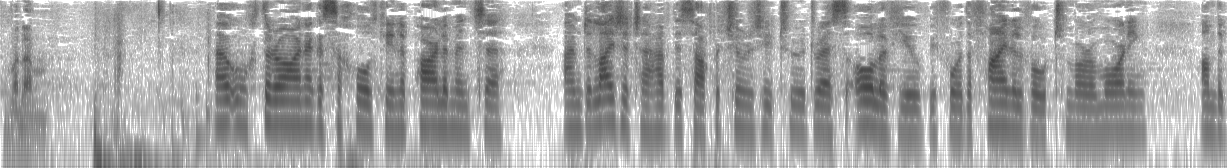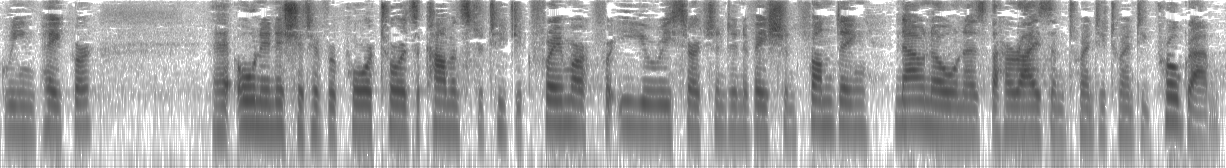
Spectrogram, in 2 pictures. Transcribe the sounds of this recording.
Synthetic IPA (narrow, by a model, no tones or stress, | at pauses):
mada̰m | auxdəɹɔ̃nəɡəsəxoːltĩnəpʰaɹləmə̃nt | ãɪ̃mdɪlaɪɾɨd̚tʰəəvðɪsɑpə˞tʰʉːnɪɾiɾʰəːdɹɛsɔːlˠʌvjubɪfɔːɹðəfãɪ̃nəlˠvoʊtʰəmɑɹoʊmɔːɹnɪ̃ŋ | ə̃nðəɡɹĩːnpʰeɪpə˞ | ʔõʊ̃nɪnɪʃəɾɪvɹɪpʰɔɹtʰɔːɹdz̥əkʰɑmə̃nstɹ̥ətʰid͡ʒɪkfɹẽɪ̃mwɜ˞kfə˞ʔiːjuːɹisɜ˞t͡ʃə̃nɪ̃nəveɪʃə̃nfʌ̃ndɪ̃ŋ | naʊnõʊ̃nəzðəɦəɹaɪzə̃ntʰw̥ɛ̃ntitʰw̥ɛ̃ntipʰɹ̥oʊɡɹãm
